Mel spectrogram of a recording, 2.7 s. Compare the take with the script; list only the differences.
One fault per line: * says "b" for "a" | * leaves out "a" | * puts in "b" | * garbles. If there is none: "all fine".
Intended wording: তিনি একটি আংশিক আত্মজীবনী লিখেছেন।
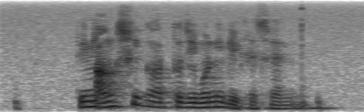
* leaves out "একটি"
